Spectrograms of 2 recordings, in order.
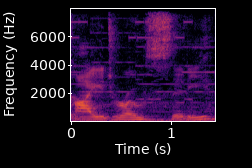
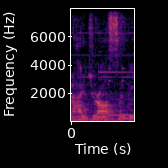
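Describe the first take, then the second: First: It is said as two separate words. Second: It is said as one blended word. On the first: The speaker calls it right. "I know it's supposed to be" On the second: The speaker calls it wrong. "I'm so used to calling it"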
